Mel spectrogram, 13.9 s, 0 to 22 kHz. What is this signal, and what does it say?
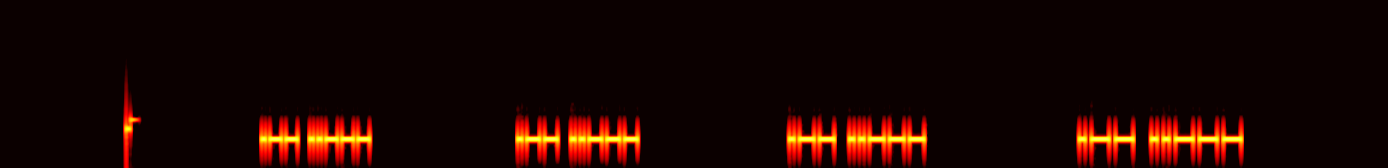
Morse code, heard as a keyed tone, about 26 wpm, 700 Hz. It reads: W2 W2 W2 W2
